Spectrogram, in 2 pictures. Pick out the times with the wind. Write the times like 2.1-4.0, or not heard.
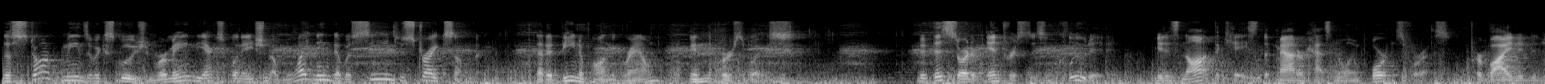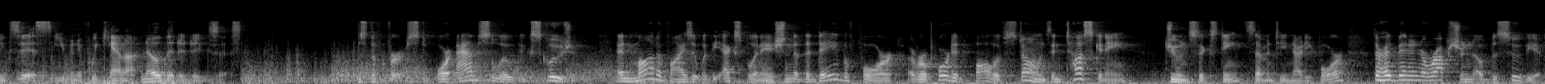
0.0-30.8.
